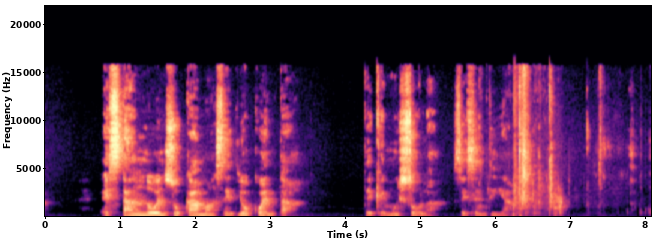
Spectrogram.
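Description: A man reads aloud expressively, close by.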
